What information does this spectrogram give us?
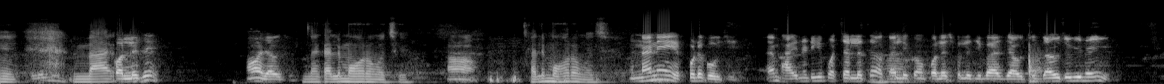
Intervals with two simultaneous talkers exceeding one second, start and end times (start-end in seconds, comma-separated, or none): none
